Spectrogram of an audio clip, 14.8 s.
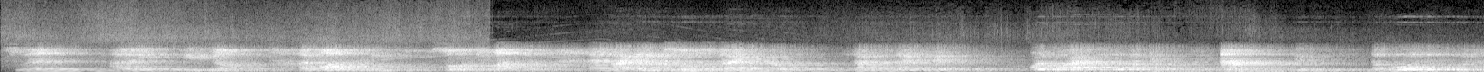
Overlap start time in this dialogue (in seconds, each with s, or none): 6.1 s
